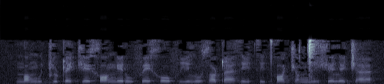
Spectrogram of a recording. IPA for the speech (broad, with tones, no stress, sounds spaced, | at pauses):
n̪ ɒ˧ ŋ u˥ d͡ʑ u˥ ʈ e˥ t͡ʃ e˧ x ɒ˥ ŋ e˧ ɾ u˧ f e˥˧ x o˥˧ f i˥˧ l u˥ z ɒ˧˩ ʈ æ˩˧ z i˥˧ t͡s i˩˧ t̪ʰ ɒ˥ d͡ʒ ɒ˧˩ ŋ͡ǀ i˥ ʃ e˥ l e˧˩ d͡ʒ æ˩˧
